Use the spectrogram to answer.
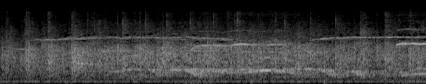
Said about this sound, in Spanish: Eh, así que vamos a recibir con un fuerte aplauso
